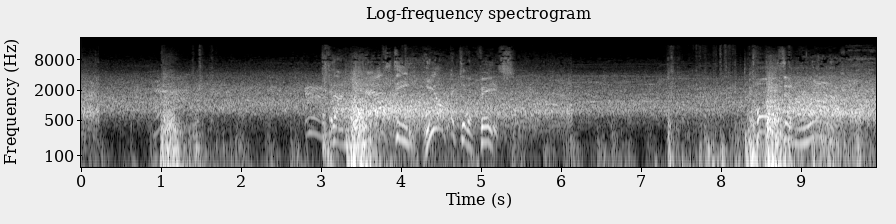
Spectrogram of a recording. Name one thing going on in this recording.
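Thuds of bodies slamming onto the ring mat ring out now and then.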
